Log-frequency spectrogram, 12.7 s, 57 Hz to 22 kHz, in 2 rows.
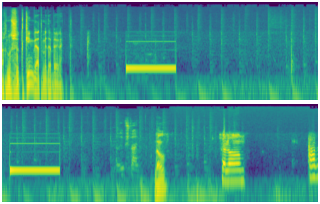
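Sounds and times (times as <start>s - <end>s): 
speech: 0.0s - 1.4s, 8.8s - 9.7s, 10.7s - 11.3s, 12.4s - 12.6s
faint noise: 0.0s - 12.6s
telephone ringback tone while a call is placed: 2.5s - 3.5s, 6.5s - 7.5s.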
